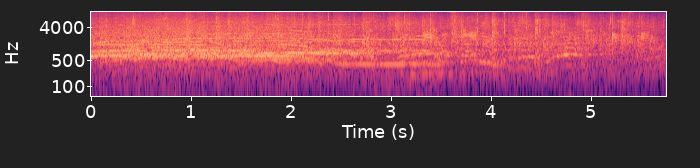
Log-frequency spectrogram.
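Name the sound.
audience applause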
